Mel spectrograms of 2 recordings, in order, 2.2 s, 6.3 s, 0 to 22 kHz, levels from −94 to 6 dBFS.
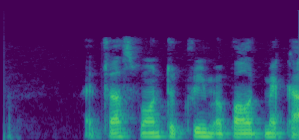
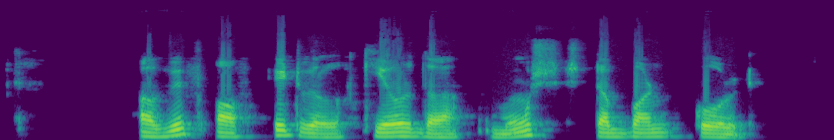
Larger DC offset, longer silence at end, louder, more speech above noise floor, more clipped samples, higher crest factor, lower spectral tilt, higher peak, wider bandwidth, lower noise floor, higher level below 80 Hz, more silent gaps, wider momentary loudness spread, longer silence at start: neither; second, 0 s vs 0.65 s; second, -23 LUFS vs -16 LUFS; second, 46 dB vs over 75 dB; neither; about the same, 18 dB vs 16 dB; second, -6.5 dB/octave vs -8 dB/octave; second, -4 dBFS vs 0 dBFS; about the same, 7.6 kHz vs 7 kHz; second, -68 dBFS vs under -90 dBFS; about the same, -58 dBFS vs -56 dBFS; neither; first, 11 LU vs 8 LU; second, 0.65 s vs 1.05 s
